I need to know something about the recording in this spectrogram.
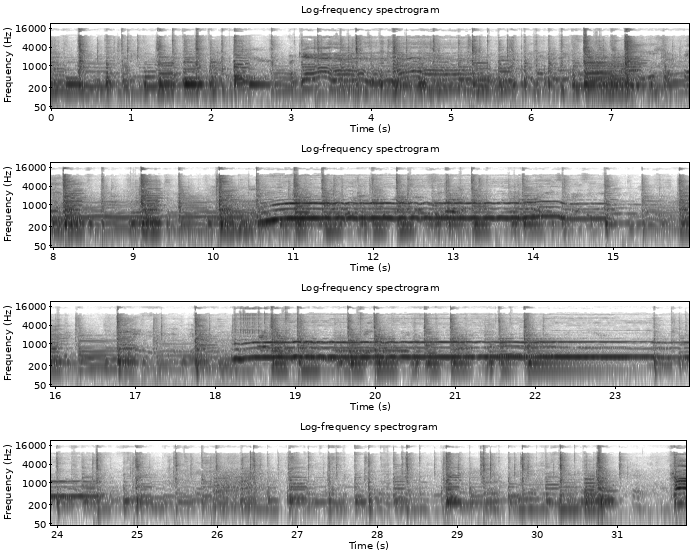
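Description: Nylon-string classical guitar with a cutaway, strummed steadily as song accompaniment. A man's voice holds two long wordless notes over it, one starting about ten seconds in and another around eighteen seconds.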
